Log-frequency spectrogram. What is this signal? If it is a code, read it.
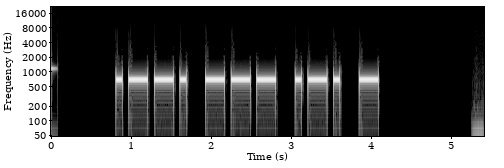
Morse code, heard as a keyed tone, about 15 wpm, 700 Hz. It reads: PORT
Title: Sentences from Top 1000 Words - Review Part 1 - New Word Drill - 15wpm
